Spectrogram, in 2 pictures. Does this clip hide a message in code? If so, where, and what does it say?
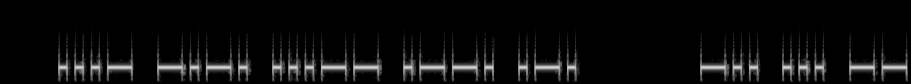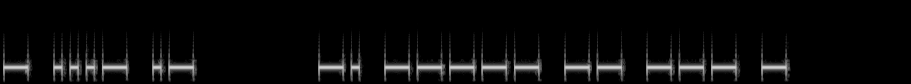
Yes: Morse code from 0.6 to 17.0 s, heard as a keyed tone, about 15 wpm, 800 Hz. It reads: VC3PR DSOVA N0MOT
